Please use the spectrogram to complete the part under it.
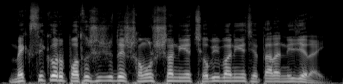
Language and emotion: Bengali, neutral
